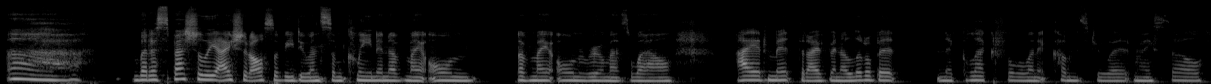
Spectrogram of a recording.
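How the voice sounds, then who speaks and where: A young woman with a slightly low voice chats softly in a maid roleplay, as if to her master. She rambles, giggles often and trails off into little hesitant fillers. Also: steady tone, unhurried. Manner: playful, addressing the listener as master. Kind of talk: soft casual ASMR roleplay chat.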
